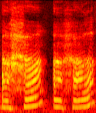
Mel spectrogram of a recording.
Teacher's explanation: Typically in the middle of a word, if we say aha, aha, it's a little bit more heading towards the voicing side of H. So this is a voiced H, if you like, all right.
